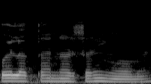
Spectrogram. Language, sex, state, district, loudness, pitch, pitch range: Hindi, male, Bihar, Araria, -31 LUFS, 140 Hz, 130-145 Hz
